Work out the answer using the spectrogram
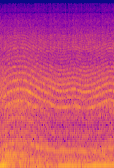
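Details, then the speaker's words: Salvage-auction car just started, idling with a steady, slightly wavering high whine over the engine rumble, like a power steering whine. Dashboard warns of low coolant, a bulb out and a low tire; cause not confirmed. "like a power steering whine low coolant light bulb out low tire phone service is not working"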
